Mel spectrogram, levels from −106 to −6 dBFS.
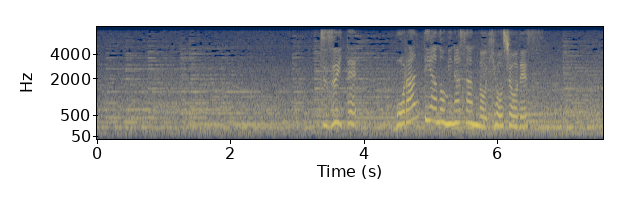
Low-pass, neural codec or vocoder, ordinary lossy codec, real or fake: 7.2 kHz; none; none; real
